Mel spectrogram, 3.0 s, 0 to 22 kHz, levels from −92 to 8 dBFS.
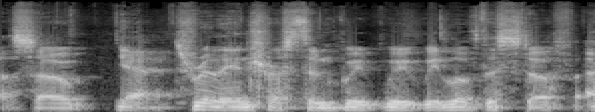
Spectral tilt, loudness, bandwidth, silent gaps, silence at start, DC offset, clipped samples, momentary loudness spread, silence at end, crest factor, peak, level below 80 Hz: -3.5 dB/octave; -12 LUFS; over 20 kHz; none; 0 s; under 0.1%; under 0.1%; 6 LU; 0 s; 12 dB; 0 dBFS; -44 dBFS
